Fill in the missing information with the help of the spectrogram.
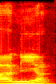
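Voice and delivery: আনিয়ান with short open a, "AH-ni-an"; correct pronunciation. Shown as a demonstration. Teacher models the right form for students, correct pronunciation. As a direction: stress the opening আ of আনিয়ান, schwa at the end. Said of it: "correct pronunciation হবে".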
